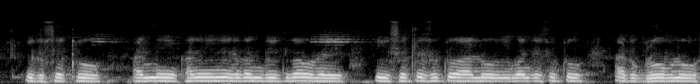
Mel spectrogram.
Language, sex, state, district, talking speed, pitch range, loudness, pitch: Telugu, male, Andhra Pradesh, Srikakulam, 135 wpm, 150-160 Hz, -12 LUFS, 155 Hz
